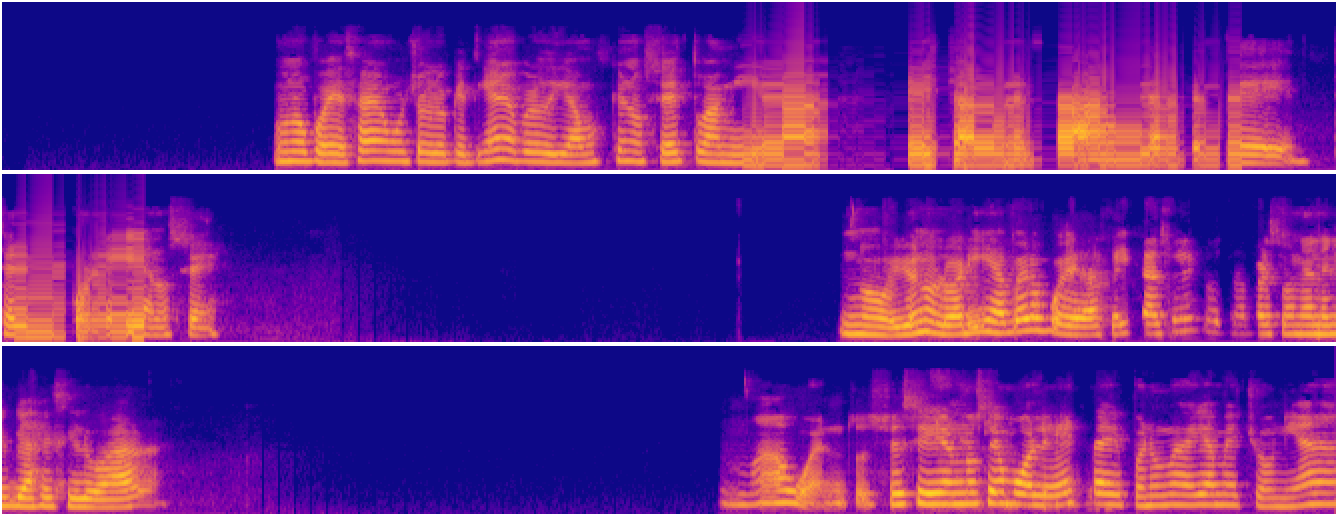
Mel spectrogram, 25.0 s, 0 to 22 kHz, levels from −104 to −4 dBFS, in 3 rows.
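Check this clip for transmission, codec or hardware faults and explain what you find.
Two stretches of robotic sound from repeated short buffers occur, from 4.64 to 7.75 s and from 8.42 to 9.22 s. Most of the real speech there is likely skipped as the last few milliseconds are replayed, imposing a rigid 134 Hz metallic buzz (about a 7.5 ms buffer). Unlike codec warbling, this pitch stays fixed regardless of the speaker's intonation.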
